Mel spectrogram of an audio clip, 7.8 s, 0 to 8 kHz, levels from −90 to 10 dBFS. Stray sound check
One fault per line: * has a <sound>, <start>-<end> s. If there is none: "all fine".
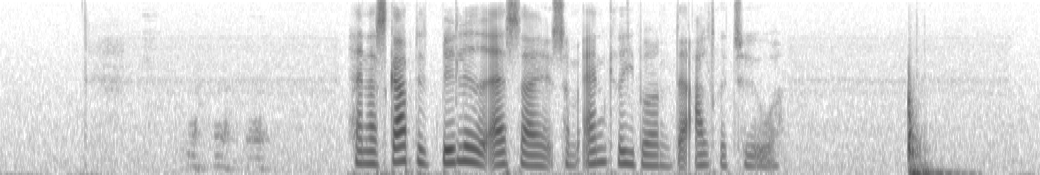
* has a laugh, 1.1-2.1 s
* has a thud, 6.8-7.4 s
